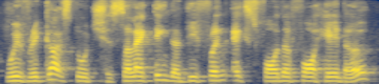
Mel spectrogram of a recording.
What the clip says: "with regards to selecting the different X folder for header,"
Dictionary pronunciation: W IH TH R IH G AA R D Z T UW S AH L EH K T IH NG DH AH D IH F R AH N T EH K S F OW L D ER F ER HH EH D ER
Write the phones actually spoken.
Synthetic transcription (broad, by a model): W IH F R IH G AA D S T UW S AH L EH K T IH NG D AH D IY F R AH N T EH K S F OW D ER F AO HH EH D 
